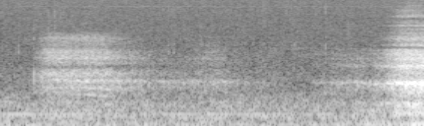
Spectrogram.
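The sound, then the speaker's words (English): A person yawns: a sharp, airy intake of breath like the start of a yawn, followed by a quieter breathy stretch and a second rushing inhale at the end; no speech. “I mean, yawns are contagious here in podcasts, but my chest is just, you know, being a bit weird.”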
